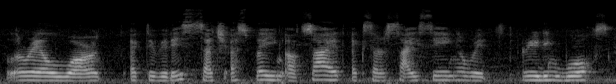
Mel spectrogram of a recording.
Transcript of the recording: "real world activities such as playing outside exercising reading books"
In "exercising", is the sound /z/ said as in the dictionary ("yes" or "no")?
no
